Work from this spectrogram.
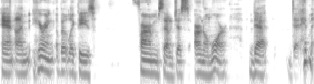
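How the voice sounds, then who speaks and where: A man speaks very slowly in a Newfoundland accent, with a flat monotone and long, frequent pauses. His tone is bright and sharp on a very clean recording with a silent background. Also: medium pitch for a man. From Newfoundland, Canada. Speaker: film podcast guest, physical media reviewer. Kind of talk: casual podcast chat.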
